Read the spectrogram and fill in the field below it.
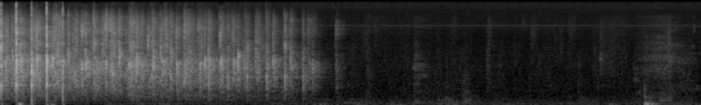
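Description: A church congregation at a founding service applauds with a dense burst of clapping for about four seconds, then falls quiet with faint rustles and a brief thump near the end.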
